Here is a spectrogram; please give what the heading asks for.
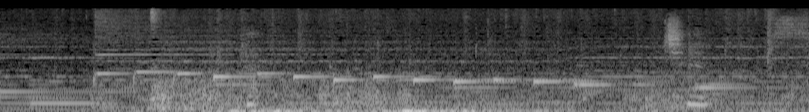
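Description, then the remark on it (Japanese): Heavy rain pours down in a dense, steady hiss that swells in suddenly after a brief quiet moment and stays loud throughout, with faint sustained tones underneath. “けれど雨はやがて土砂降りに変わっていく。”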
